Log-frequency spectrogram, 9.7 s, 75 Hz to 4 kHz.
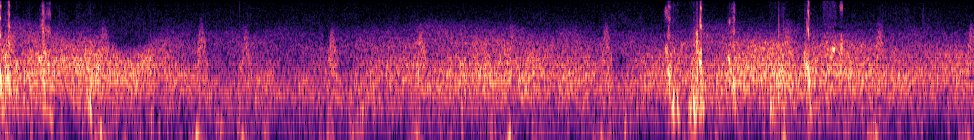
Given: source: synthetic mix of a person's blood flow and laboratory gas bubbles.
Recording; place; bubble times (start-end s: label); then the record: Doppler ultrasound of blood flow; subclavian vein
0.00-0.56 s: bubbles
0.76-0.82 s: bubbles
0.84-0.96 s: bubbles
6.64-7.09 s: bubbles
7.26-7.40 s: bubbles
7.68-7.92 s: bubbles
8.02-8.16 s: bubbles
8.23-8.46 s: bubbles
From the record:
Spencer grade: 2 (many but less than half of the cardiac periods contain bubble signals, singularly or in groups); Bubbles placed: anywhere in the cardiac cycle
